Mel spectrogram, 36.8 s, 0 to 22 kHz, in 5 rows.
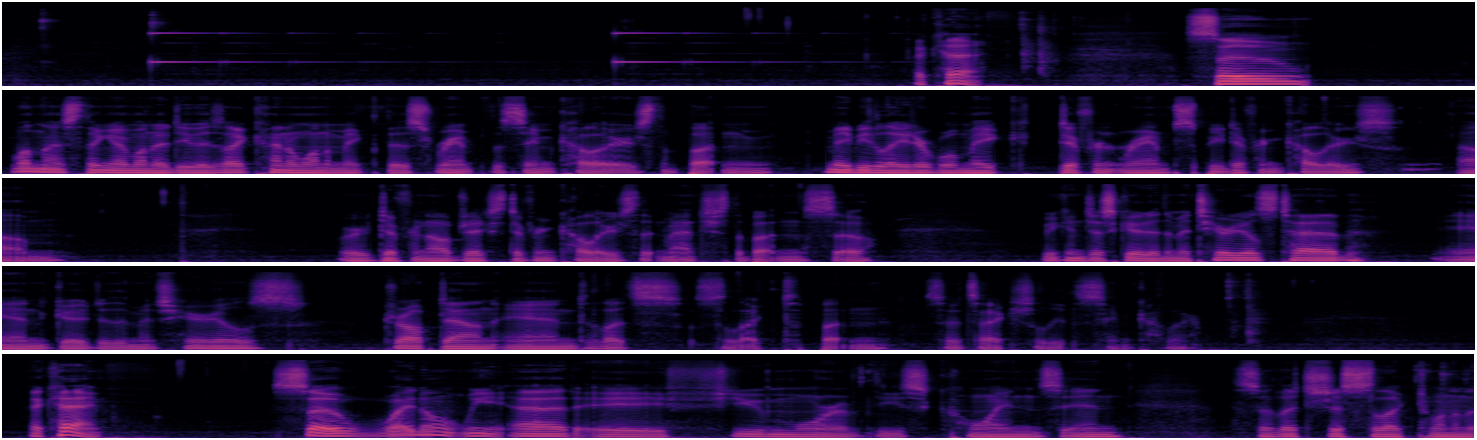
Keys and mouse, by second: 0.0-0.7 typing, 5.1 Escape, 6.4-7.6 middle drag, 9.1 right click, 17.2 click, 21.2 click, 25.9 click, 26.9-27.3 middle drag, 30.5-33.5 middle drag, 33.9 right click, 36.7 shift+d.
